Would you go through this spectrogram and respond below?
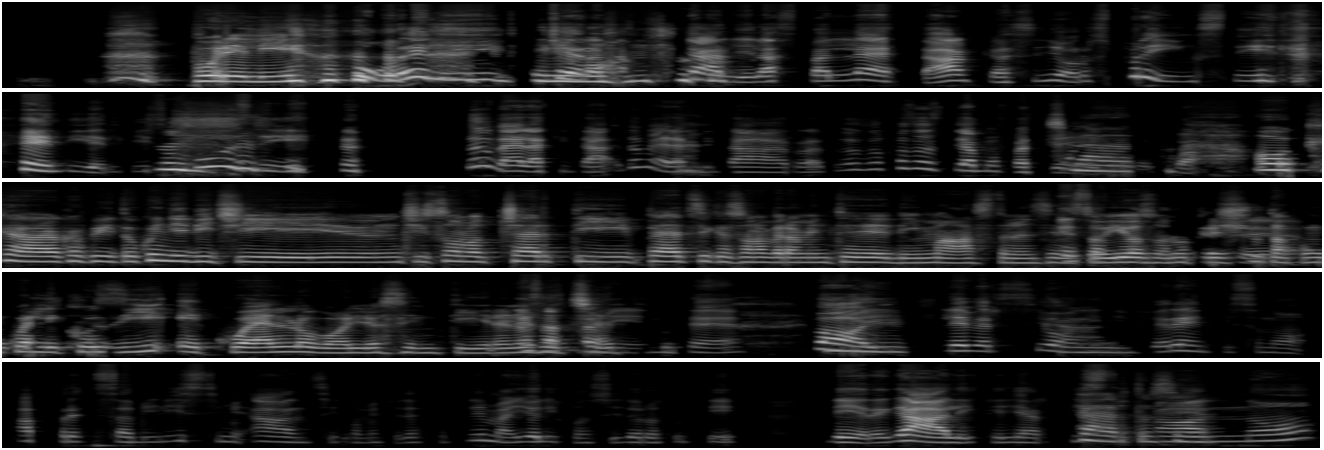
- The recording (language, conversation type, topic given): Italian, podcast, In che modo cambia una canzone ascoltata dal vivo rispetto alla versione registrata?
- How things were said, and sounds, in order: other background noise; chuckle; laughing while speaking: "il finimondo"; tapping; laughing while speaking: "Springstink, e dirgli: Scusi"; "Springsteen" said as "Springstink"; chuckle; "Certo" said as "cetto"; drawn out: "dici"; in English: "must"; laughing while speaking: "non accetto"; "okay" said as "kay"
